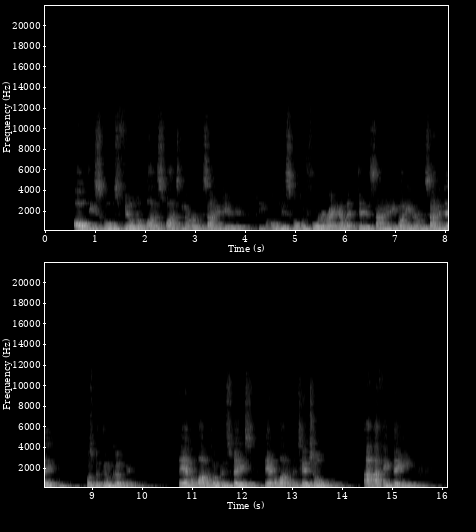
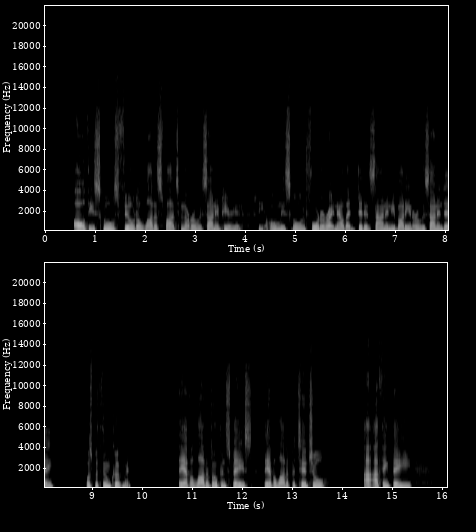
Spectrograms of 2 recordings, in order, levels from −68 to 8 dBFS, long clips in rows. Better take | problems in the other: second | off-mic speech; far // room echo; noticeable; dies away in 0.7 s

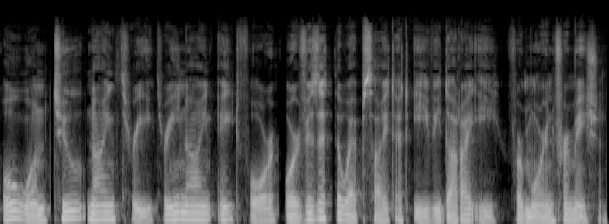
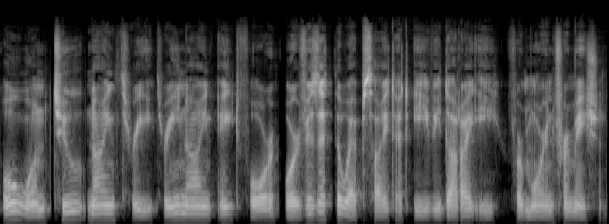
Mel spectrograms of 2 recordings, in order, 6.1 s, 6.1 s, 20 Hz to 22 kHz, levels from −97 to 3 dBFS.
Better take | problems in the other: first | thin; very; fading below 350 Hz

